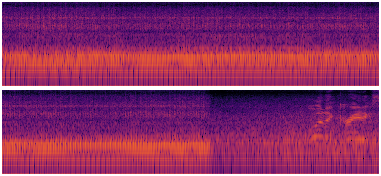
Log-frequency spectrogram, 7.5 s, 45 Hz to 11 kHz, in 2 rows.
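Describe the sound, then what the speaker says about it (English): A 1966 Shelby Cobra replica with an automatic transmission and side-exit exhaust pipes rumbles loudly at a steady, throaty idle. Near the end the engine note drops away and a voice begins speaking over the quieter exhaust. "What a great exhaust sound from these side pipes."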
